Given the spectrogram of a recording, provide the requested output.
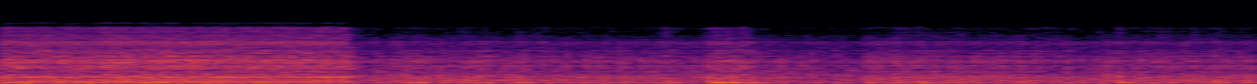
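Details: HF radio receiver: a steady hiss, then a sharp drop to a fainter hiss. Strange interference noise across the entire HF range except the amateur bands; the origin is unknown.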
